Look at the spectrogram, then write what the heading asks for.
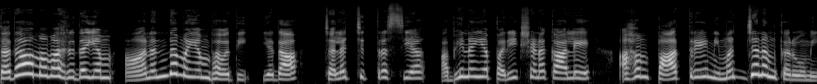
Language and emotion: Sanskrit, happy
